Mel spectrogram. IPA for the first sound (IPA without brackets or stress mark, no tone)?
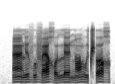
æ̃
